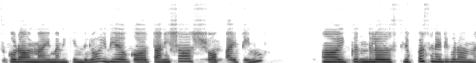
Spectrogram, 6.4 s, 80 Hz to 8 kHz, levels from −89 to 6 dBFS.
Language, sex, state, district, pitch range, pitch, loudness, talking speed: Telugu, female, Telangana, Karimnagar, 265-290 Hz, 280 Hz, -18 LUFS, 170 wpm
